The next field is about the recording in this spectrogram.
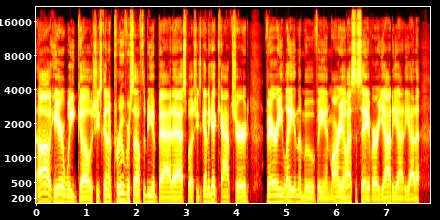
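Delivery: ordinary delivery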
